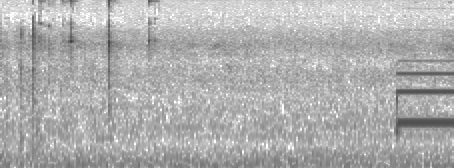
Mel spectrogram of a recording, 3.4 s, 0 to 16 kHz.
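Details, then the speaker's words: 2004 Ford Expedition crank-no-start: at key-on a sharp relay click but fuel pump never hums or primes, only a chime; fuel pump relay suspected versus pump, fixed via relay. "you hear the click from the relay which is what we want but then the fuel pump is not is not coming in"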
